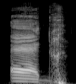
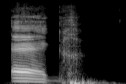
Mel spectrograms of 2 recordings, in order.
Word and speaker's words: aigre: the feminine form is the same, and it's pronounced aigre. Aigre.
